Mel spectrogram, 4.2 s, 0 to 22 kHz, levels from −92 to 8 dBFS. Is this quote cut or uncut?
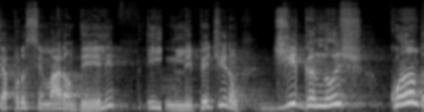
cut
